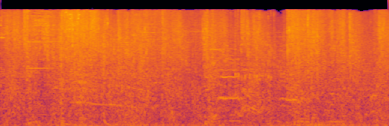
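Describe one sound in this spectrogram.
Magic spells crackle and burst in a busy fight.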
